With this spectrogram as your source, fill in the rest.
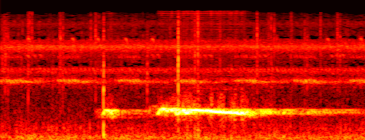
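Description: An owl hoots in long, low calls.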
